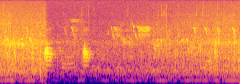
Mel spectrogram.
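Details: Egyptian geese give two short, harsh honking alarm notes about half a second apart, warning of a jackal drinking nearby (a possible threat to goslings), over a steady background hiss and low hum.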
